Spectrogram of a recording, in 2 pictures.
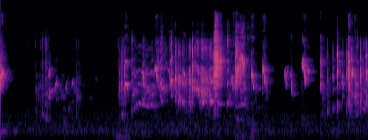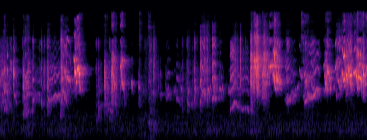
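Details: Pet budgerigars chatter after a near-silent opening, then keep up a long rambling warble of raspy squawks, clicks and thin squeaks in uneven bursts, loudest near the close; quiet background.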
